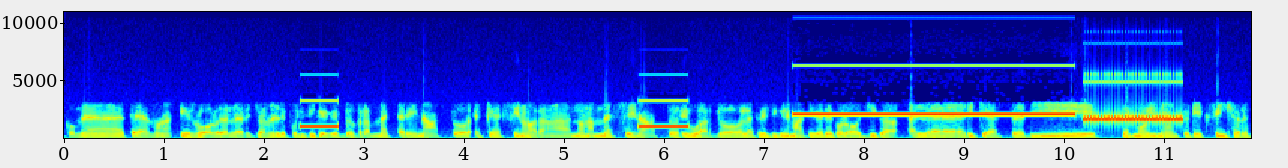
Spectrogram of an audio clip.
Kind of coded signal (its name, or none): fax machine handshake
